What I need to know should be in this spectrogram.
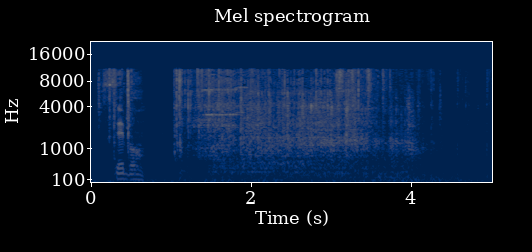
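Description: A heavy door creaks open.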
